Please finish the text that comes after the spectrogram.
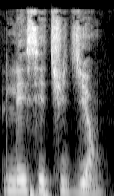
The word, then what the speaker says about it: étudiants: Sin embargo, al ser un sustantivo en plural, estaremos omitiendo al final la S y decimos les étudiants.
